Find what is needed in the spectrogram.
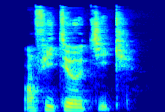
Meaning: freehold
- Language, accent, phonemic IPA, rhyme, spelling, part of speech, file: French, France, /ɑ̃.fi.te.ɔ.tik/, -ik, emphytéotique, adjective, LL-Q150 (fra)-emphytéotique.wav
